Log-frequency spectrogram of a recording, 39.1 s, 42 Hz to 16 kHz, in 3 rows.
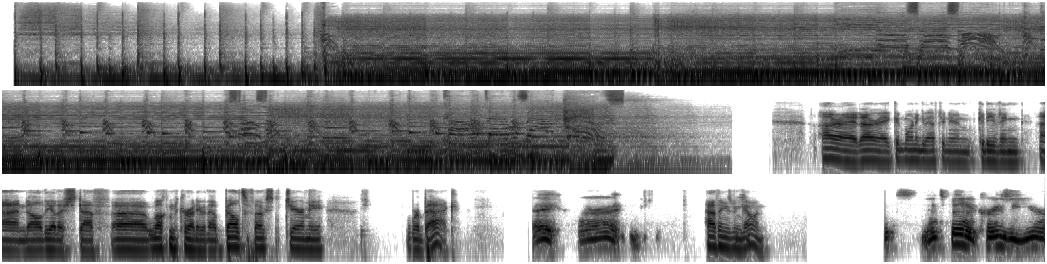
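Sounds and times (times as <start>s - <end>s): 
loud intro music with heavy low end and rhythmic pulses: 0.2s - 22.0s
speech: 23.4s - 31.8s, 32.7s - 34.2s, 34.9s - 35.7s, 37.1s - 39.1s.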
